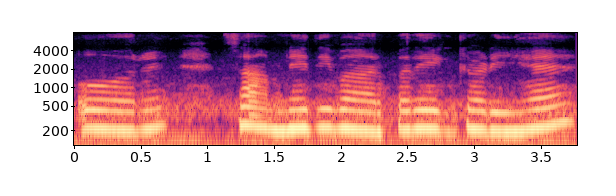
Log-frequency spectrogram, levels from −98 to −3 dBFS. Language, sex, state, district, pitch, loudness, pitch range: Hindi, male, Punjab, Pathankot, 210 Hz, -13 LUFS, 200-220 Hz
